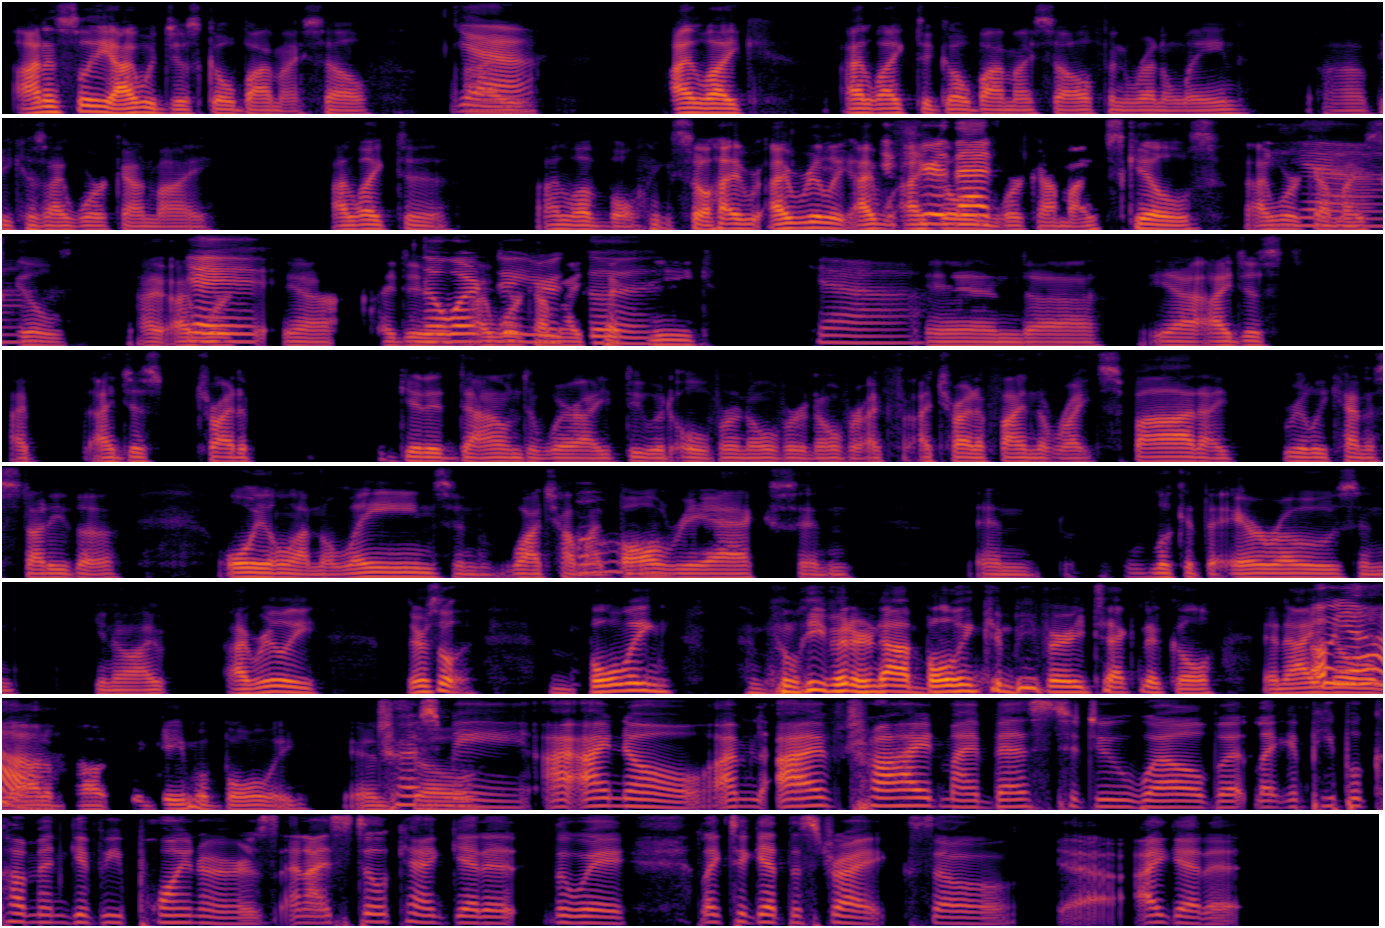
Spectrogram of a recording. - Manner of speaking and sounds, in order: chuckle; laughing while speaking: "believe it or not, bowling can"
- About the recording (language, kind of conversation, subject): English, unstructured, Which childhood hobbies would you bring back into your life now, and how would you start?
- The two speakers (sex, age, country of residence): female, 50-54, United States; male, 55-59, United States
